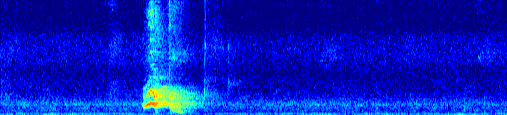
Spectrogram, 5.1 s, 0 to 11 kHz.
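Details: A single brief, high yelp falls quickly in pitch, then gives way to quiet room hum. It comes from the litter of seven Labrador Retriever puppies born May 24, 2021, lying with their mother Belle on an indoor live puppy cam on 4 June.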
